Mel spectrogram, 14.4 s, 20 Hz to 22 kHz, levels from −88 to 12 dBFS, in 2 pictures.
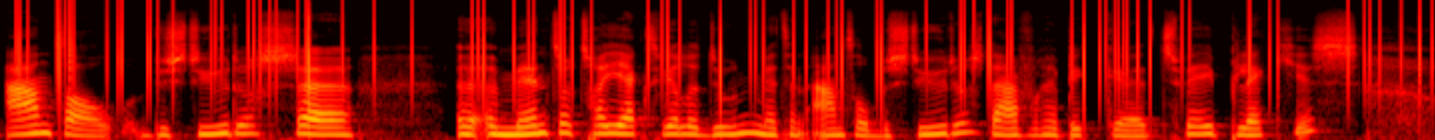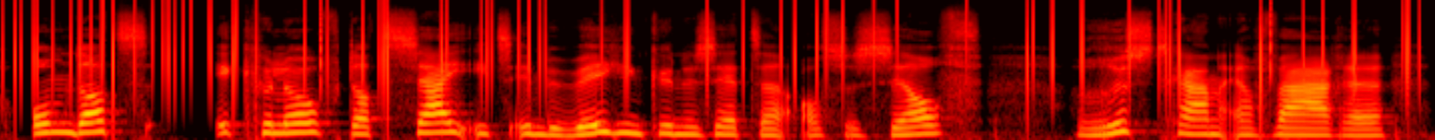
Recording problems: crackle, like an old record; loud; 3 dB below the speech

